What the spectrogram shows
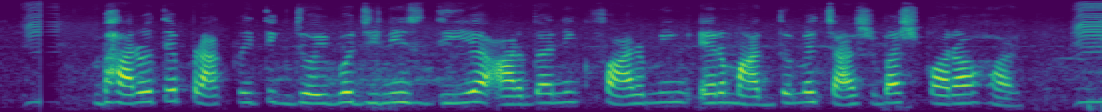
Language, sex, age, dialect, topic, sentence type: Bengali, female, 25-30, Standard Colloquial, agriculture, statement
